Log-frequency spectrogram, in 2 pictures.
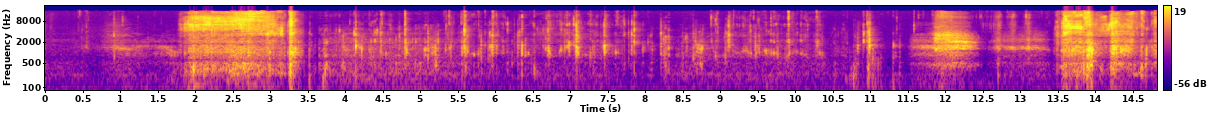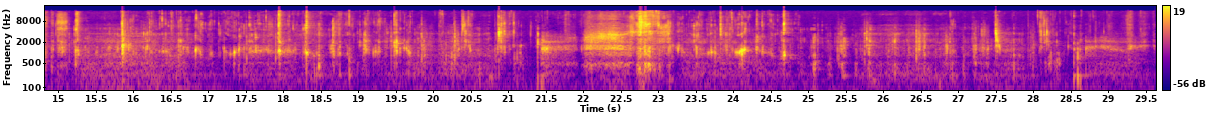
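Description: Close-miked chewing and wet lip-smacking of sticky, sauce-glazed giant chicken skewers: fast wet clicks throughout, with louder bites and slurps about two seconds in, twice around twelve to fourteen seconds, and again a little after twenty-two seconds.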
